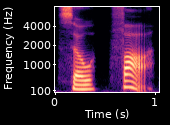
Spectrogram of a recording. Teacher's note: It also ends in a vowel, but the stress is on the last syllable.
